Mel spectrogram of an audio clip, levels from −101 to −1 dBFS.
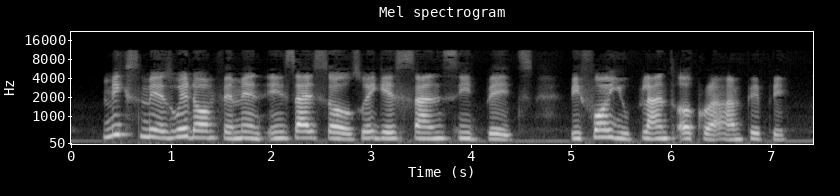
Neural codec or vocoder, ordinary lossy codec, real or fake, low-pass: autoencoder, 48 kHz, 32 numbers a frame, DAC-VAE, trained on Japanese speech; MP3, 48 kbps; fake; 14.4 kHz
